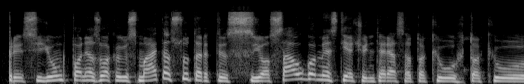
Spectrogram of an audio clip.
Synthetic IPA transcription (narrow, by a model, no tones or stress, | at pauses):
pʲɾʲɪsʲɪjʊŋkt̪̚poːnʲɛzuɔkɐjuːsmɑːt̪ʲɛtsʊt̪ɐɾʲt̪ʲɪsjoːssɐʊɡoːmʲiɛsʲt̪ʲiɛt͡ʃʲuɪnʲt̪ʲɛɾʲæsɑt̪oːkʲuːt̪oːkʲuː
